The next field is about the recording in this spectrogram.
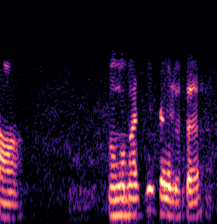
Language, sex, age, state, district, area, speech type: Tamil, male, 18-30, Tamil Nadu, Madurai, urban, conversation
